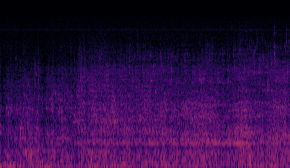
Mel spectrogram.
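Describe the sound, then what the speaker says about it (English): Toilet tank refilling after the water supply is turned back on, a steady rushing hiss of water flowing in, close and continuous throughout. "Basically what you do is you turn the water back on. It's going to fill itself back up."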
